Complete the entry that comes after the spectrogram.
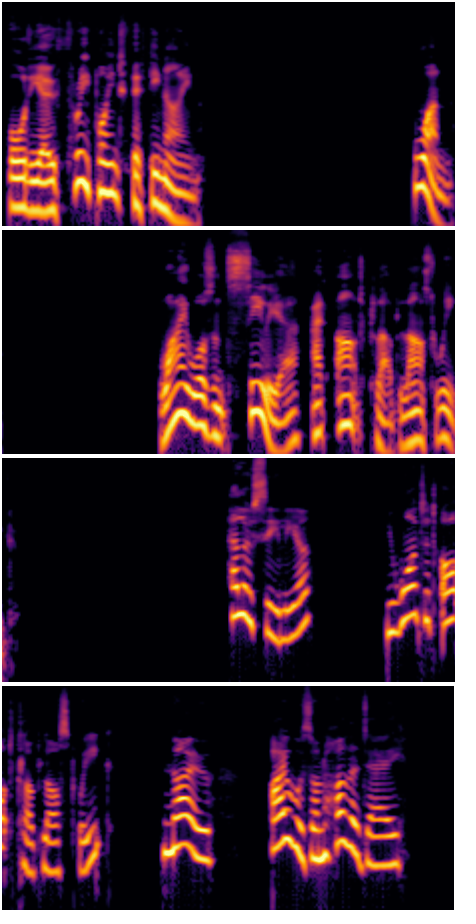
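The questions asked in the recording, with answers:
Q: Why wasn't Celia at art club last week?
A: She was on holiday.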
